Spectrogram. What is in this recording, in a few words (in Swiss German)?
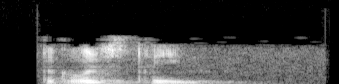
"gulfstream", alsace; meteo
